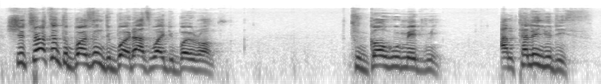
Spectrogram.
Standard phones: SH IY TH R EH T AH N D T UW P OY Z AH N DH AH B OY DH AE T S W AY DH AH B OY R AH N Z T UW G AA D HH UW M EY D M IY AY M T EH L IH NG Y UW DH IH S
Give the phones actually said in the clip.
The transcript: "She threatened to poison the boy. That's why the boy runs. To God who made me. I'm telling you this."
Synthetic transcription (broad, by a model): SH IY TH R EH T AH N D T UW B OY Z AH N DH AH B OY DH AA T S W AY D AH B OY R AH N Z T UW G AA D HH UW M EY D M IY AY M T EH L IH NG Y UW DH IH S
